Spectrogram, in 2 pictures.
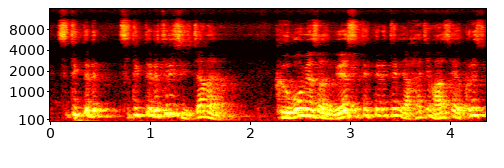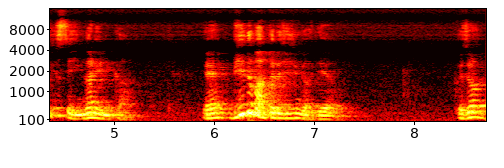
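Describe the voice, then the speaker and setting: A man preaching a sermon to a youth group, lively and addressing students by name. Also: fairly high pitch. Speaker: pastor. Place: church hall. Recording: roomy, distant church hall sound.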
